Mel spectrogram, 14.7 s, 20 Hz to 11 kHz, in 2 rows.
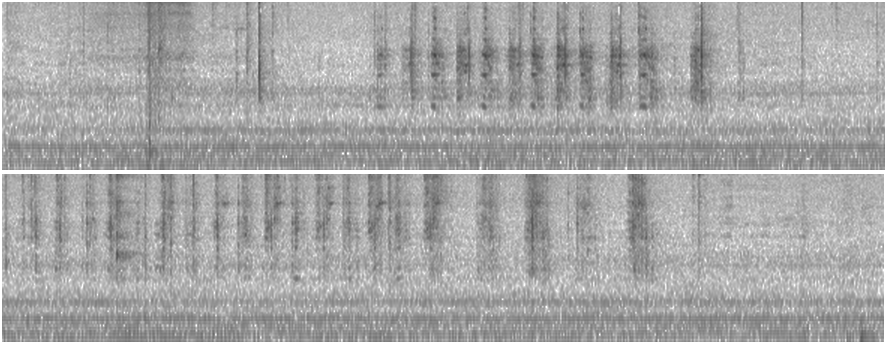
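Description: Quick runs of small clicks and taps from fingers working the small parts of a 1/6-scale Honda Monkey model motorcycle: a dense run a few seconds in, then scattered clicks for several seconds, over a steady low hum.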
